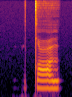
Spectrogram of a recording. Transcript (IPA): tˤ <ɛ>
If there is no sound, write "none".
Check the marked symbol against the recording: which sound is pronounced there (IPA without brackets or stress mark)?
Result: ə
